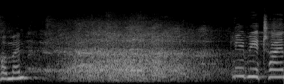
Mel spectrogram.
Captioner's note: audience laughing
